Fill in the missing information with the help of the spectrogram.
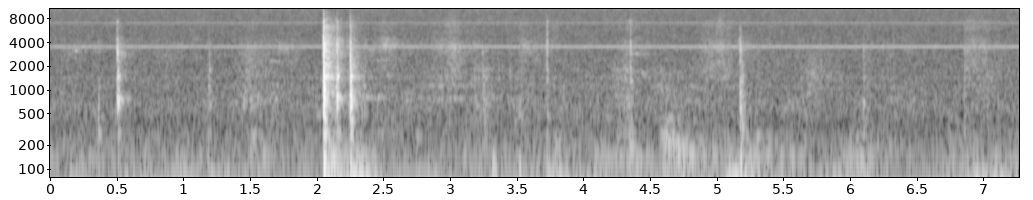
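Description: A few scattered computer mouse clicks, the loudest about two seconds in, over a faint steady high-pitched whine.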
